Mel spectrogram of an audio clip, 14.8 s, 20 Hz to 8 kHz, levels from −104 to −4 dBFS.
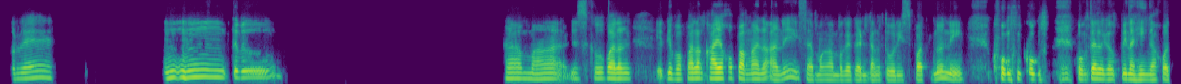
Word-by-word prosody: Correct. 170 Hz, +4 st, -3 dB, 1.4 s
Mm, 195 Hz, +3 st, +1 dB
true. 190 Hz, +3 st, -1 dB, 2.8 s
Tama, 155 Hz, -1 st, -1 dB
Diyos 155 Hz, 0 st, -10 dB
ko 160 Hz, 0 st, -3 dB
parang, 155 Hz, -1 st, +4 dB, 0.3 s
eh, -, -, -5 dB
'di -, -, +2 dB
ba 145 Hz, -2 st, -2 dB
parang 160 Hz, +1 st, +3 dB
kaya 160 Hz, 0 st, +7 dB
ko 165 Hz, 0 st, -4 dB
pa 160 Hz, -3 st, +5 dB
nga 150 Hz, +1 st, +1 dB
ng -, -, 0 dB
ano, 130 Hz, +4 st, 0 dB
eh, 190 Hz, -3 st, -4 dB
sa 130 Hz, -, -3 dB
mga 130 Hz, 0 st, -4 dB
magagandang 125 Hz, 0 st, -2 dB
tourist 120 Hz, -1 st, -3 dB
spot 125 Hz, 0 st, +2 dB
nun, 85 Hz, +1 st, +2 dB
eh, 65 Hz, 0 st, -1 dB, 0.4 s
kung, 145 Hz, -1 st, +2 dB, 0.2 s
kung, 145 Hz, -3 st, +1 dB, 0.4 s
kung 140 Hz, -1 st, 0 dB
talagang 140 Hz, -2 st, +3 dB
pinahinga 135 Hz, -2 st, +1 dB
ko -, -, +1 dB
155 Hz, 125 wpm, -25 LUFS, 135-165 Hz, 2.8 s, kaya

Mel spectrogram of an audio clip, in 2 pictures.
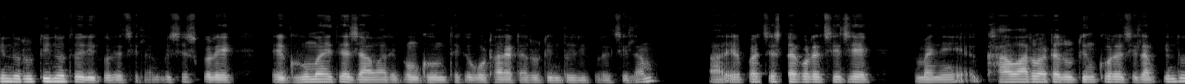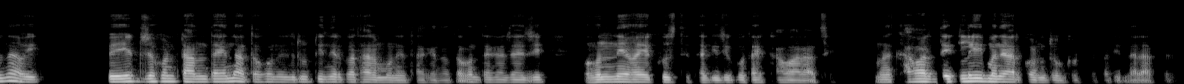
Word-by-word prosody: কিন্তু 135 Hz, -1 st, +5 dB
রুটিন 130 Hz, +2 st, +5 dB
ও -, -, +8 dB
তৈরি 110 Hz, -2 st, +6 dB
করেছিলাম। 105 Hz, +1 st, -5 dB
বিশেষ 115 Hz, +1 st, -8 dB
করে 110 Hz, -1 st, +2 dB, 0.6 s
এ -, -, +5 dB
ঘুমাইতে 120 Hz, +2 st, +2 dB, 0.2 s
যাওয়ার 110 Hz, 0 st, +1 dB
এবং 110 Hz, +1 st, -2 dB
ঘুম 110 Hz, 0 st, +1 dB
থেকে 110 Hz, -1 st, -9 dB
ওঠার 110 Hz, +1 st, -1 dB
একটা 105 Hz, +1 st, -10 dB
রুটিন 105 Hz, 0 st, -3 dB
তৈরি 100 Hz, -1 st, -3 dB
করেছিলাম। 100 Hz, +4 st, -7 dB, 0.7 s
আর -, -, -3 dB
এরপর 115 Hz, +2 st, -1 dB
চেষ্টা 125 Hz, 0 st, +2 dB
করেছি 120 Hz, -1 st, +1 dB, 0.2 s
যে 120 Hz, -, +3 dB, 0.7 s
মানে 110 Hz, 0 st, 0 dB, 0.5 s
খাওয়ারও 120 Hz, +1 st, +4 dB
একটা 120 Hz, -, +2 dB
রুটিন 115 Hz, +1 st, +1 dB
করেছিলাম। 110 Hz, -3 st, +1 dB
কিন্তু 135 Hz, +2 st, 0 dB
না 165 Hz, -, +5 dB
ওই 120 Hz, -, +2 dB, 0.7 s
পেট 130 Hz, +2 st, +6 dB
যখন 135 Hz, 0 st, +3 dB
টান 130 Hz, -1 st, +5 dB
দেয় 130 Hz, 0 st, +2 dB
না 145 Hz, -, +4 dB
তখন 120 Hz, +1 st, -4 dB
এইযে 115 Hz, -1 st, -3 dB
রুটিন 120 Hz, 0 st, -4 dB
এর 115 Hz, -, -2 dB
কথা 115 Hz, 0 st, -3 dB
আর 110 Hz, -, -1 dB
মনে 105 Hz, -1 st, -3 dB
থাকে 100 Hz, 0 st, -12 dB
না। 100 Hz, -, -13 dB
তখন 115 Hz, -, -3 dB
দেখা 110 Hz, 0 st, -6 dB
যায় 110 Hz, -1 st, -2 dB
যে 110 Hz, -, 0 dB, 0.5 s
হন্যে 120 Hz, +2 st, +4 dB
হয়ে 115 Hz, 0 st, +4 dB
খুঁজতে 110 Hz, -1 st, -3 dB
থাকি 100 Hz, 0 st, -5 dB
যে -, -, -1 dB
কোথায় 105 Hz, 0 st, -4 dB
খাবার 100 Hz, -1 st, -4 dB
আছে। -, -, -15 dB, 0.5 s
মানে 115 Hz, 0 st, -2 dB
খাবার 130 Hz, +2 st, +4 dB
দেখলেই 140 Hz, +3 st, +6 dB
মানে 125 Hz, -1 st, +6 dB
আর 115 Hz, -, -1 dB
কন্ট্রোল 105 Hz, -2 st, -4 dB
করতে 100 Hz, -2 st, -22 dB
পারি -, -, -17 dB
না -, -, -10 dB
রাতে। -, -, -12 dB
115 Hz, 170 wpm, -23 LUFS, 110-125 Hz, 0.7 s, ও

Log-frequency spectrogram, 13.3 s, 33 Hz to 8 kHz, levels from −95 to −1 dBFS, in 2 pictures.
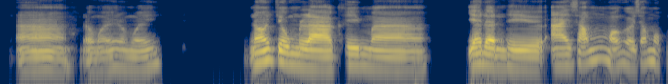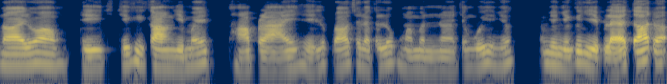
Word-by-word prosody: À, 95 Hz, -1 st, -2 dB
đồng 90 Hz, +1 st, -7 dB
ý, 95 Hz, +4 st, -6 dB
đồng 100 Hz, -2 st, -7 dB
ý. 105 Hz, +7 st, -6 dB, 0.9 s
Nói 145 Hz, +4 st, +6 dB
chung 130 Hz, -5 st, +3 dB
là 100 Hz, -2 st, +7 dB
khi 115 Hz, +4 st, -1 dB
mà 95 Hz, -4 st, -1 dB, 0.4 s
gia 125 Hz, -, +4 dB
đình 120 Hz, -4 st, +6 dB
thì 100 Hz, -2 st, +1 dB
ai 115 Hz, +1 st, +3 dB
sống 155 Hz, +9 st, -1 dB
mỗi 110 Hz, -, -1 dB
người 120 Hz, -4 st, -5 dB
sống 130 Hz, +7 st, -6 dB
một 140 Hz, -, -10 dB
nơi, 120 Hz, 0 st, +3 dB
đúng 130 Hz, -, -2 dB
hông? 125 Hz, -2 st, 0 dB
Thì 310 Hz, 0 st, -3 dB
ch -, -, -29 dB
chỉ 180 Hz, -, -6 dB
khi 145 Hz, -6 st, -7 dB
cần 105 Hz, -1 st, +3 dB
gì 100 Hz, -, -3 dB
mới 115 Hz, +6 st, -6 dB, 0.2 s
họp 100 Hz, +1 st, -4 dB
lại 95 Hz, +2 st, -1 dB
thì 95 Hz, -, -10 dB
lúc -, -, -12 dB
đó -, -, -1 dB
sẽ -, -, -11 dB
là -, -, -6 dB
cái 115 Hz, -, -12 dB
lúc 130 Hz, +2 st, -7 dB
mà 95 Hz, -, -10 dB
mình, 95 Hz, -1 st, -11 dB
à, 95 Hz, -1 st, -9 dB
trân 105 Hz, +1 st, -16 dB
quý 115 Hz, +3 st, -5 dB
nhiều 130 Hz, -4 st, -10 dB
nhất, 130 Hz, +5 st, -12 dB, 0.3 s
giống 135 Hz, -, -12 dB
như 125 Hz, -, -4 dB
những 105 Hz, -3 st, -5 dB
cái 140 Hz, -, -3 dB
dịp 125 Hz, -, -1 dB
lễ -, -, +6 dB
Tết -, -, +7 dB
đồ -, -, +1 dB
á. -, -, 0 dB
110 Hz, 245 wpm, -24 LUFS, 100-125 Hz, 0.9 s, là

